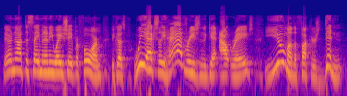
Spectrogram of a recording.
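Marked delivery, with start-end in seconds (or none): none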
